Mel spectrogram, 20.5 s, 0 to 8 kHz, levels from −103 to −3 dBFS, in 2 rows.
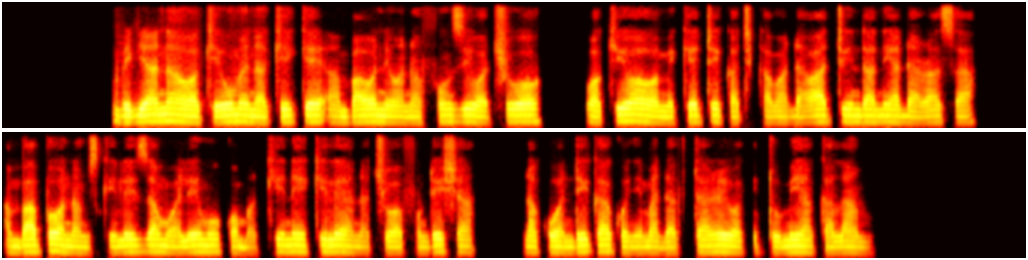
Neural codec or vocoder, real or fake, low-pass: codec, 16 kHz in and 24 kHz out, 1 kbps, XY-Tokenizer; fake; 7.2 kHz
